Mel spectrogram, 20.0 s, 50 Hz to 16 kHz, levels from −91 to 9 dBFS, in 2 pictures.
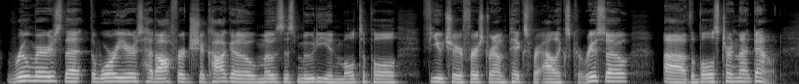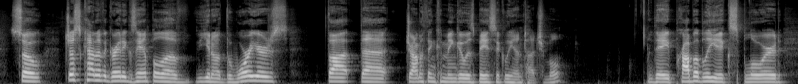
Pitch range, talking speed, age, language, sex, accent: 140-165 Hz, 135 wpm, 20-39, English, male, American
